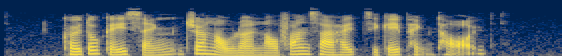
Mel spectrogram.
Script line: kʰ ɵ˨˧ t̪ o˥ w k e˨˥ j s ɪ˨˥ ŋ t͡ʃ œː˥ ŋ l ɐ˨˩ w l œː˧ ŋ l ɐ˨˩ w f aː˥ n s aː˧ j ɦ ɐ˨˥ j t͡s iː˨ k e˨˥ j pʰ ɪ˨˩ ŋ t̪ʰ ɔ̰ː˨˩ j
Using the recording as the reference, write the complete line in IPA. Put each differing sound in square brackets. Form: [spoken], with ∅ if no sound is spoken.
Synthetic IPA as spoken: kʰ ɵ˨˧ t̪ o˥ w k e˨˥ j s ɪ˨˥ ŋ t͡ʃ œː˥ ŋ l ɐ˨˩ w l [œː˨˩] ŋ l ɐ˨˩ w f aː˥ n s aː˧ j ɦ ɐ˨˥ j t͡s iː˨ k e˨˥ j pʰ ɪ˨˩ ŋ t̪ʰ ɔ̰ː˨˩ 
